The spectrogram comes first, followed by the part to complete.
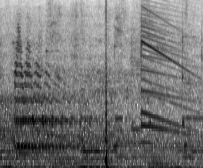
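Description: Cartoon-style sound effects: a short held, wavering pitched tone, then a fast falling whistle-like glide near the end.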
